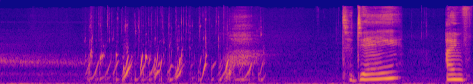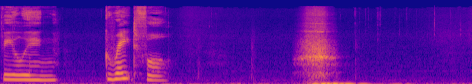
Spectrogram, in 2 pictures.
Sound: big breath in and out; bubbling noise; gasp; blowing noise

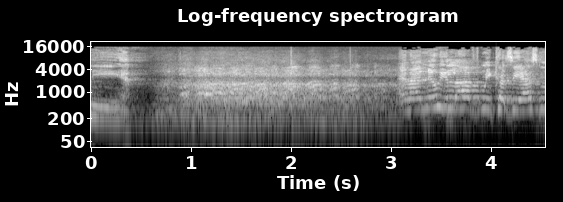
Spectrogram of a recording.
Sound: audience laughing

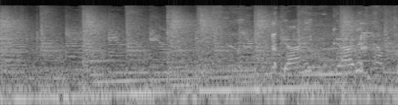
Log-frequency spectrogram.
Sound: engine accelerating

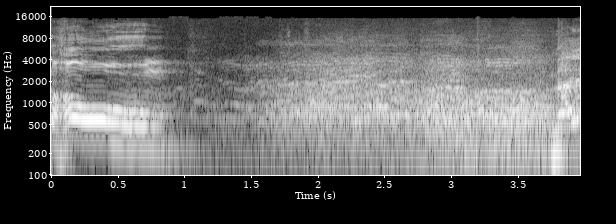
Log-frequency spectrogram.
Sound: audience repeats in english

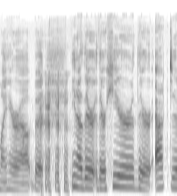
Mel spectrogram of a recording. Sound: laughter

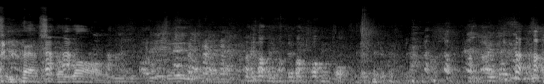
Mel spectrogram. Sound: audience laughs

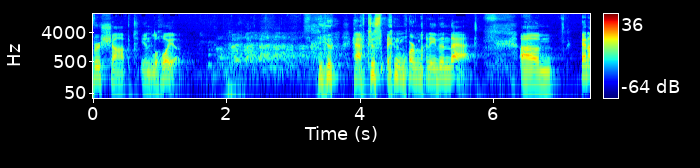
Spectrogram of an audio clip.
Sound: laughter

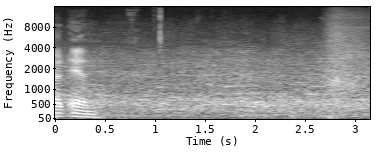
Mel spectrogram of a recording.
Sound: crowd murmurs; exhales sharply

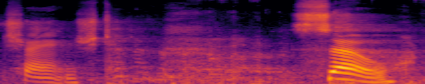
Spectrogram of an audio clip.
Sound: audience laughing

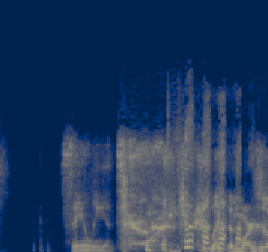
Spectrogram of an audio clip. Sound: laughing

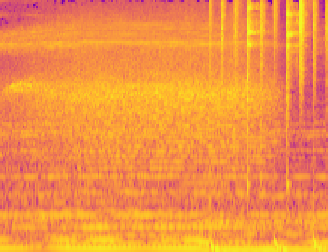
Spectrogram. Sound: machine buzzing

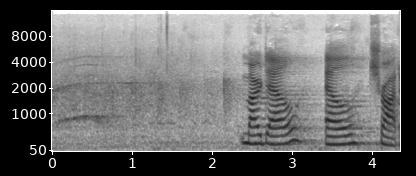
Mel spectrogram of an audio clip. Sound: applause

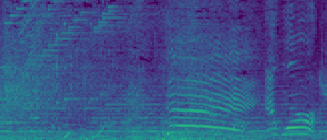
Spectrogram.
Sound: bubbling sounds

